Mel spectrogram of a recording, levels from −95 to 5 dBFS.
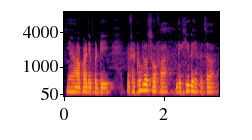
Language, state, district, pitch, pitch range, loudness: Nepali, West Bengal, Darjeeling, 120 Hz, 120-130 Hz, -19 LUFS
